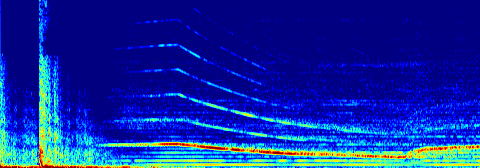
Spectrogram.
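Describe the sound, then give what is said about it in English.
Trailer audio for the documentary The Trials of Alan Dershowitz: a sharp booming hit, then a loud, long siren-like wail that sweeps slowly downward before turning back up near the end. “If you didn't hear my primer on this yesterday, here's the trailer to this incredibly comprehensive, informative, and quite frankly, entertaining new documentary.”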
